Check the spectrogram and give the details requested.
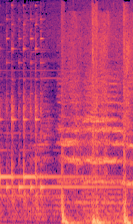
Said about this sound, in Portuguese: E tocam à campainha.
